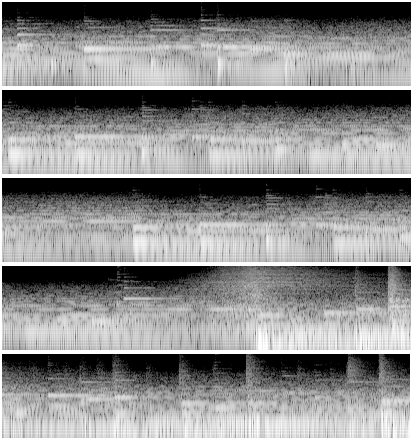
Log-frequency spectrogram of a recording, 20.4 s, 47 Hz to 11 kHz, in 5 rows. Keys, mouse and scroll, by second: 0.0 scroll down 1, 0.7 scroll up 1, 1.5-2.2 scroll down 1.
